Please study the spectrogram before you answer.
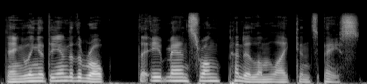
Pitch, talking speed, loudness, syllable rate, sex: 140 Hz, 245 wpm, -17 LUFS, 6.2 syllables/s, male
